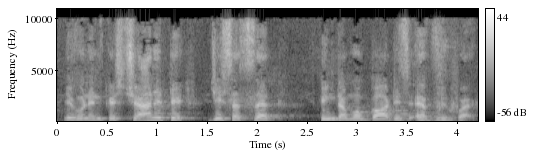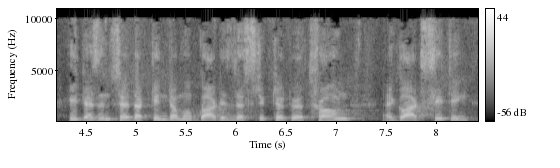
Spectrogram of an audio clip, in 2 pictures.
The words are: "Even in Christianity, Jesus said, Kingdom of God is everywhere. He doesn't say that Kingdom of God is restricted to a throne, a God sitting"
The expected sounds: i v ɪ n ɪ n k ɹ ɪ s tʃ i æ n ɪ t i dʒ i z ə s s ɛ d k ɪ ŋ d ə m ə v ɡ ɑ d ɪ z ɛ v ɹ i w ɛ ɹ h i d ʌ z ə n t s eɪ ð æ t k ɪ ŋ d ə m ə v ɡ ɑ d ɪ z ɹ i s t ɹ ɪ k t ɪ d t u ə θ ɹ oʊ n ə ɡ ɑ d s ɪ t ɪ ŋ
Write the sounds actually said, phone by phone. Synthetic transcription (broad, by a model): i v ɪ n ɪ n k ɹ ɪ s tʃ i æ n ɪ t i dʒ i s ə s s ɛ d k ɪ ŋ d ə m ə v ɡ ɑ d ɪ z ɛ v ɹ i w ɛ ɹ h i d ʌ z ə n t s eɪ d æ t k ɪ ŋ d ə m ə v ɡ ɑ d ɪ z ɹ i s t ɹ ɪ k t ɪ d t u ə t ɹ oʊ n ə ɡ ɑ d s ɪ t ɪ ŋ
